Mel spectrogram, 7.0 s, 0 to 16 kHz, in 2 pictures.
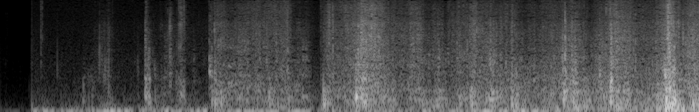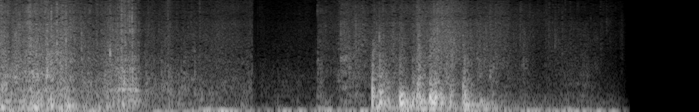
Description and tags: Cardboard, you go to the trash bin. Goodbye.
Recorded with Zoom H2. Edited with Audacity.
box, cardboard, destruction, litter, paper, tearing, trash, trash-bin, trashbin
